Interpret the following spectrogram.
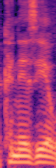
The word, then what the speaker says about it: Knizia: Brandon, do you realize that you're pronouncing his name incorrectly, Knizia.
